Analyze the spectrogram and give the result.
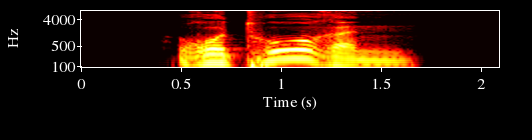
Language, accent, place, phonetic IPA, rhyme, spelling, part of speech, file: German, Germany, Berlin, [ʁoˈtoːʁən], -oːʁən, Rotoren, noun, De-Rotoren.ogg
- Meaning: plural of Rotor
